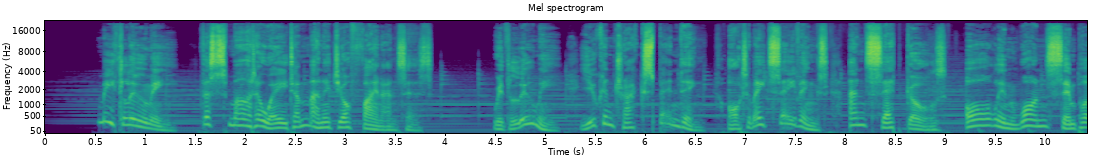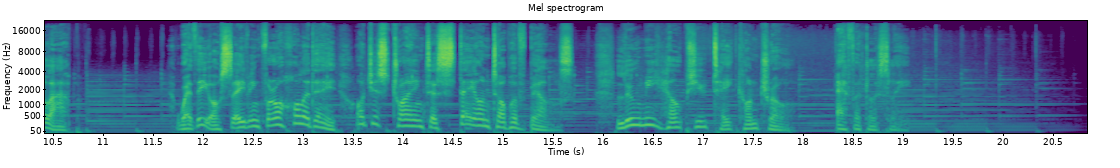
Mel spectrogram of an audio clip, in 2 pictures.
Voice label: Commercial, British English Voice Over, UK accent; Native British English, experience in different genres of voice-overwork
